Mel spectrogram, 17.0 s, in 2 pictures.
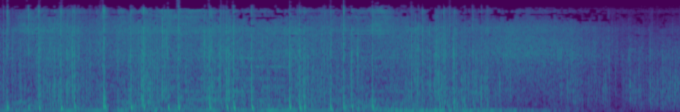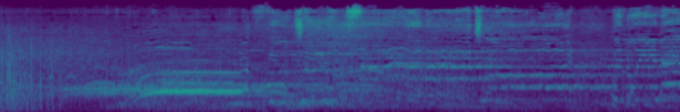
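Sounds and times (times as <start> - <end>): fireworks bangs and crackling: 0.0 - 11.2.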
